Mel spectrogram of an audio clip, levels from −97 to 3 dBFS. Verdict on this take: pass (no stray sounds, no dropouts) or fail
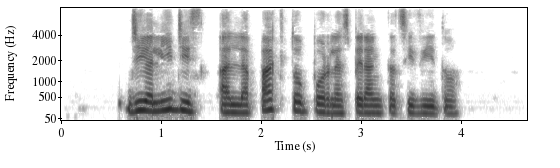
pass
